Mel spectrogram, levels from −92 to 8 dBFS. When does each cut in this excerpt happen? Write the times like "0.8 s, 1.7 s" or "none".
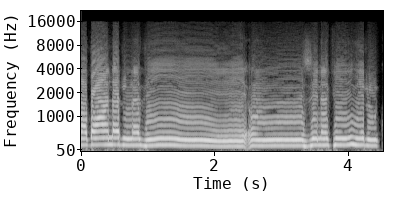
none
